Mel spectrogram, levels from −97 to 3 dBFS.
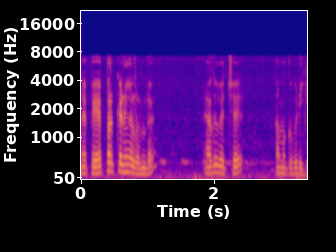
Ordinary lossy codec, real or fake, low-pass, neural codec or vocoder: none; real; 7.2 kHz; none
